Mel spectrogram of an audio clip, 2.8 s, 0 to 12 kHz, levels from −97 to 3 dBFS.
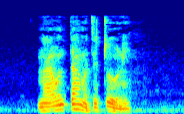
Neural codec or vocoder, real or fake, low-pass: none; real; 7.2 kHz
